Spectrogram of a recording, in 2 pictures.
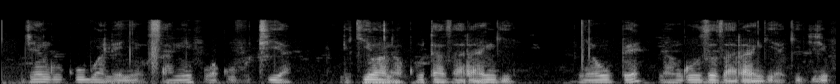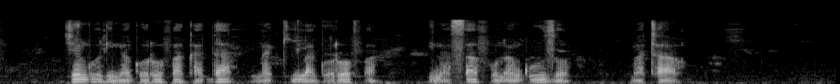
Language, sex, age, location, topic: Swahili, male, 18-24, Mombasa, government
